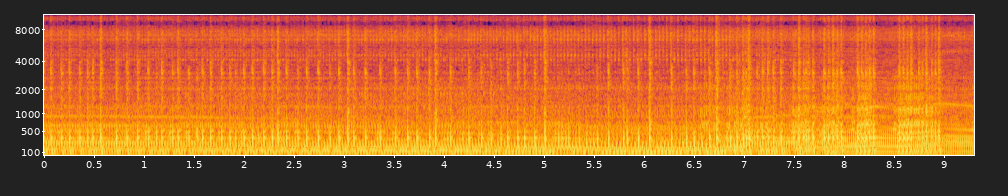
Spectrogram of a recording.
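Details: Evinrude Bobcat 25hp snowmobile after sitting 20+ years, recoil-started: two-stroke clatters unevenly at fast idle, misfiring and hunting; carburetor suspected and likely needing a kit, unconfirmed.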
